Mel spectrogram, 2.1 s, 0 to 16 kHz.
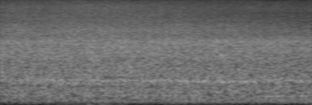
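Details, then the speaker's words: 2005 Toyota Tacoma after belt tensioner replacement and serpentine belt refit: steady, even idle hum with no chirp or squeal; no more squeaking, belts and accessory drive sound healthy — normal idle. "Belts sound good. Truck's running nice. Sounds good."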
